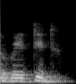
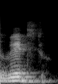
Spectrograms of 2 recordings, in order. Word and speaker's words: waited: So the word is wait, wait. The final sound is t, and how will you pronounce it? You will say waited, waited. You won't say wedged. You won't say. So you will say weighted. Id you are pronouncing.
